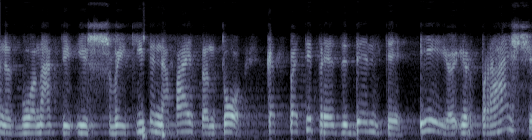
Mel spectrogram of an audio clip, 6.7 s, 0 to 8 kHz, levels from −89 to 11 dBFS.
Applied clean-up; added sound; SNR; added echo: none; none; none; reverberation time 1.1 s.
